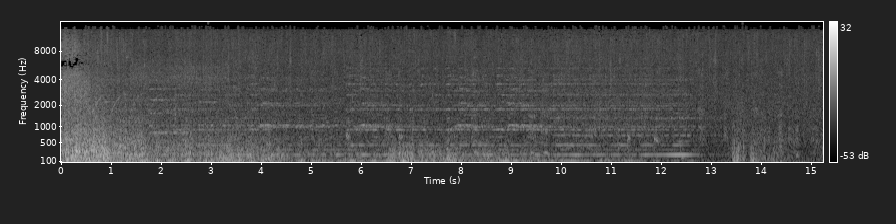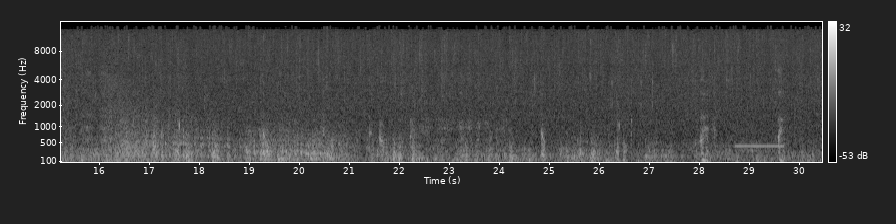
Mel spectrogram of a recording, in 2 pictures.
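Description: Heavy rain pouring down on a street, with a sudden loud thunderclap right at the start that rumbles away over a few seconds.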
